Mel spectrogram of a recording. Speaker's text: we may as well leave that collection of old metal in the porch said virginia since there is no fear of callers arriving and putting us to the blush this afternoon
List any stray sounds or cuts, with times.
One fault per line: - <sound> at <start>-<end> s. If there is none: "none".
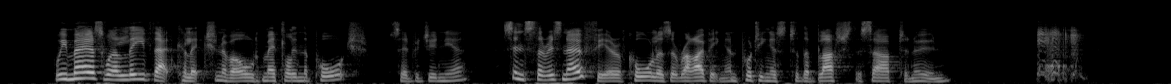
- squeak at 10.4-10.9 s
